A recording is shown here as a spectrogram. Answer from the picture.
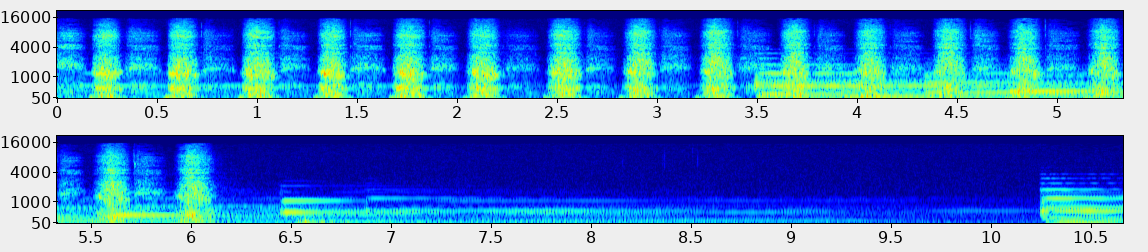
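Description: A quick run of forceful, evenly paced breaths in and out with the arms raised, about a dozen in six seconds, loud, over soft sustained music that lingers after the breathing stops.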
